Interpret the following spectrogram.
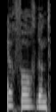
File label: "erfordernd", German; adjectives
